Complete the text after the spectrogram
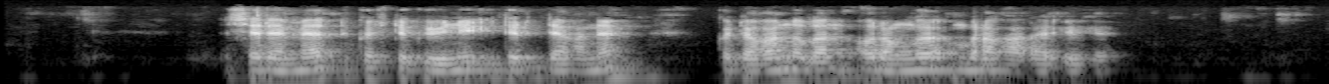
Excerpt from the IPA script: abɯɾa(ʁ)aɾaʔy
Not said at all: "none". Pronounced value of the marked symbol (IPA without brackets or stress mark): ʁ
